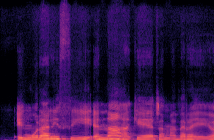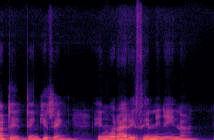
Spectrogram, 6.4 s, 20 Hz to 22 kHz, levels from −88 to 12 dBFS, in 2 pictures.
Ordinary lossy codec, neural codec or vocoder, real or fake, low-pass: none; codec, 44.1 kHz, 7.8 kbps, DAC; fake; none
